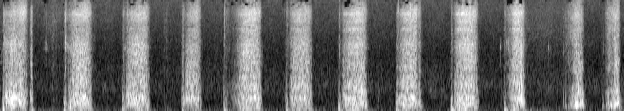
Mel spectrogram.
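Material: Nylon fabric.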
